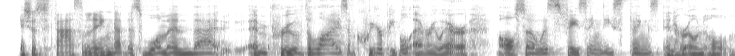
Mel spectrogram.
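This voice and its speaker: At a fairly quick pace, a fairly low-voiced man speaks in a monotone, flat intonation with very even loudness, on a very clean recording with a silent background. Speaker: podcast host. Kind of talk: interview question.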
